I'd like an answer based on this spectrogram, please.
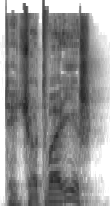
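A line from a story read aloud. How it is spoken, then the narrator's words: Hoarse wheeze. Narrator (Russian): прохрипел стоявший неподалеку рудокоп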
